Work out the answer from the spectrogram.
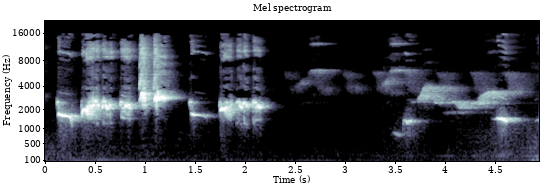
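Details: White-rumped shama morning training song meant to make other shamas sing, a burst of rich, buzzy warbled phrases in the first two seconds, then quieter thin whistles and a falling slur after a short pause.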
